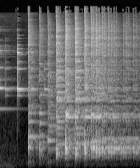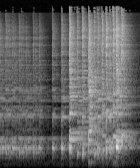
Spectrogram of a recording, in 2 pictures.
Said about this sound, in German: Gebastelt wird etwa noch an Konstruktionen, damit auch Flaschen und Büchsen zum klingenden Instrument werden.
